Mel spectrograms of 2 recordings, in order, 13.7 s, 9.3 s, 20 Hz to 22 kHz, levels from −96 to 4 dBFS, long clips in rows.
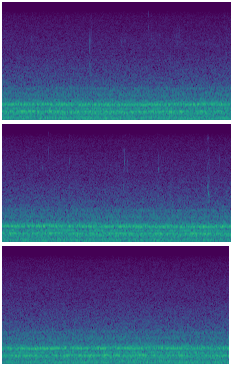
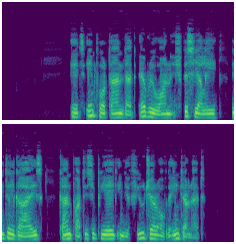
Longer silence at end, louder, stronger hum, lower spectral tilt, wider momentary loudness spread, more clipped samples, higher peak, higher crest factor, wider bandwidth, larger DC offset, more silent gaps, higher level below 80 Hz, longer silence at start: second, 0 s vs 0.6 s; second, -34 LUFS vs -20 LUFS; neither; first, -9 dB/octave vs -5 dB/octave; second, 2 LU vs 7 LU; neither; second, -20 dBFS vs -4 dBFS; about the same, 14 dB vs 16 dB; first, 14.5 kHz vs 8.8 kHz; neither; neither; first, -46 dBFS vs -58 dBFS; second, 0 s vs 1.35 s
